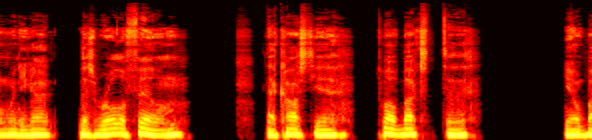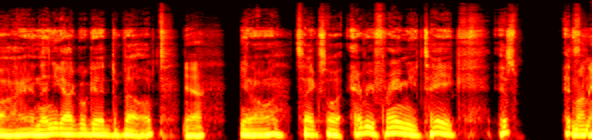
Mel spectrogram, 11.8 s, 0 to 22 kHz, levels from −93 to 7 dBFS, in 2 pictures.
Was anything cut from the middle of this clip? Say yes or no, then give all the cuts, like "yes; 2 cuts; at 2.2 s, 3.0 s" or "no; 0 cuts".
no; 0 cuts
